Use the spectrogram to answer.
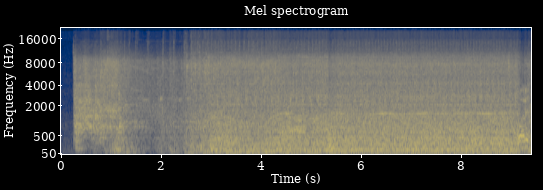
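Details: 1994 Toyota 4Runner after repair for hard starting and stalling at idle: petrol engine catches almost instantly and settles into a smooth, even idle.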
